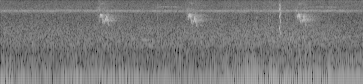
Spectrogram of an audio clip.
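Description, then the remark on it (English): A hummingbird by a window: its wings make a low, steady buzzing hum that runs throughout, broken by three short, high chirps spaced roughly a second apart and one faint click. No one speaks. “He hears the hummingbird by the window. It sounds kind of like a lawnmower, a little tiny lawnmower.”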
